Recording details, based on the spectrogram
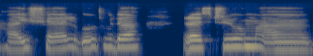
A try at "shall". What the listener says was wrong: Restroom to bahut acha se pronounce kiya, but there is something. L ko thoda sa L karke pronounce kare. I will, shall. It sounds like that.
